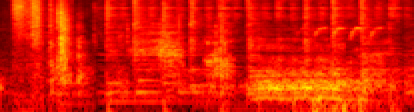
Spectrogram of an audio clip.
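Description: Big cats at Big Cat Rescue roar and growl in a loud, throaty series of bursts, deep rumbling calls overlapping one another and building into a sustained, grinding roar over the last half.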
